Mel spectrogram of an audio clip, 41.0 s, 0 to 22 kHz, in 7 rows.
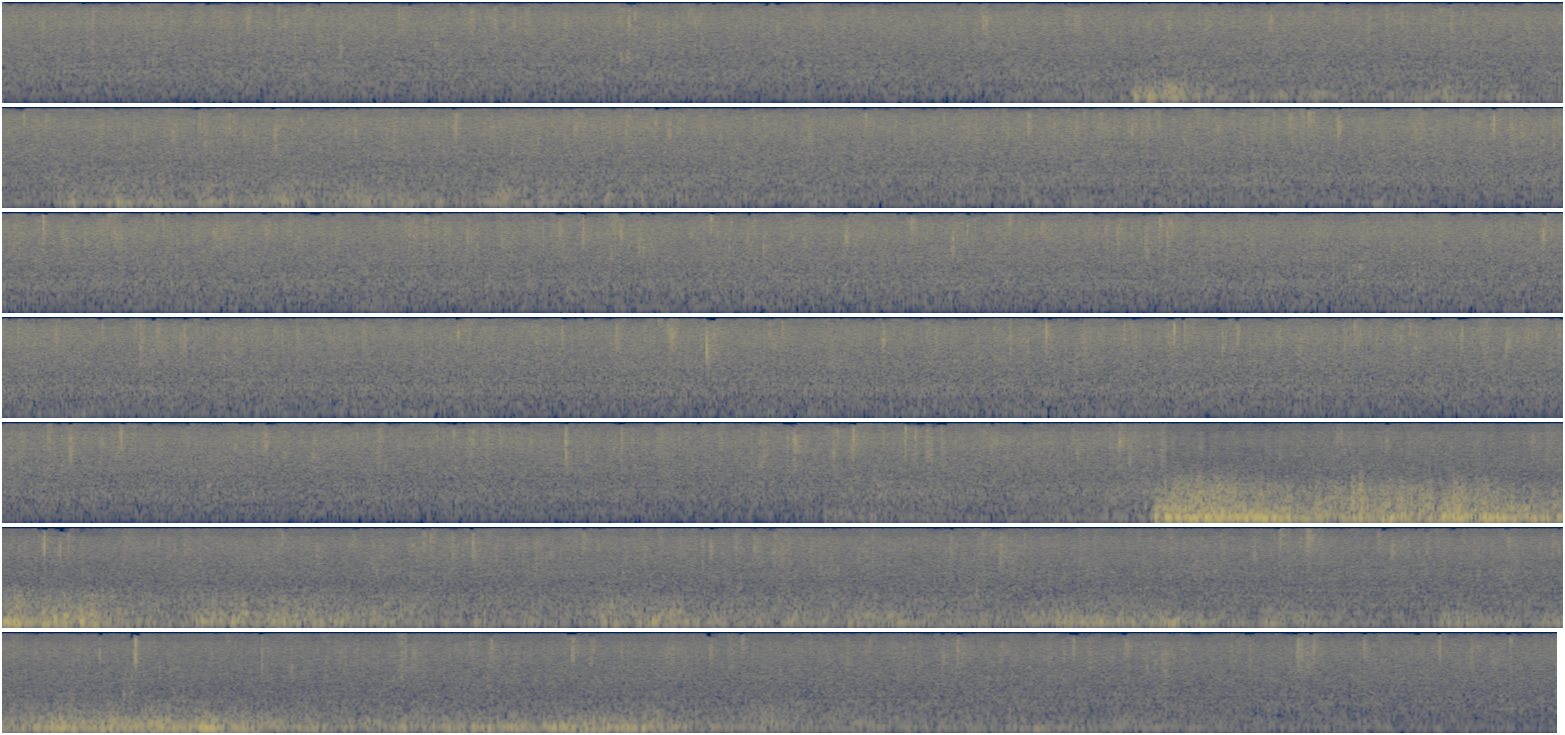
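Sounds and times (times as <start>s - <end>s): steady rain falling: 0.0s - 40.9s
thunder rumbling: 27.2s - 39.8s
loud thunderclap: 27.4s - 38.4s.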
